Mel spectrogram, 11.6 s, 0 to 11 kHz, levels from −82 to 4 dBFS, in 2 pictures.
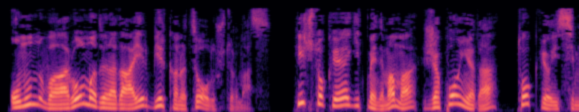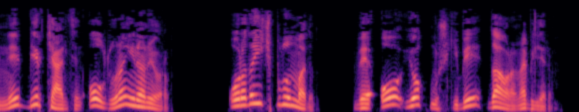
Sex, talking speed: male, 135 wpm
